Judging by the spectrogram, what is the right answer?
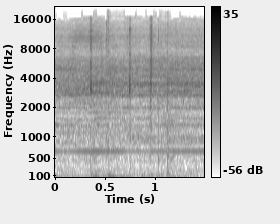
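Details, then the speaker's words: Abandoned Mercedes 300CD, battery just installed after long storage: a thin, high mechanical whir with a few sharp ticks as the CD player mechanism keeps cycling and won't stop. "Alright, well, the battery's in. She hasn't burst into flames yet, but the CD player's trying to do something, and I can't make it stop."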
